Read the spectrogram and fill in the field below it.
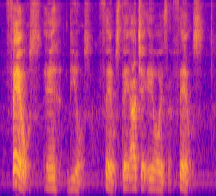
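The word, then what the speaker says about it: θεός: Cuando digo así como la Z, pero es TH. Theos es Dios.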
